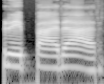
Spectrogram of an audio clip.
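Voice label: to Prepare, Spanish, female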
